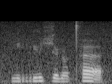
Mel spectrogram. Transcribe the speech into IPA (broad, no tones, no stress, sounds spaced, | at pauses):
i rʲ ɤ ç ɤ ɳ ɔ t̪ʰ a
